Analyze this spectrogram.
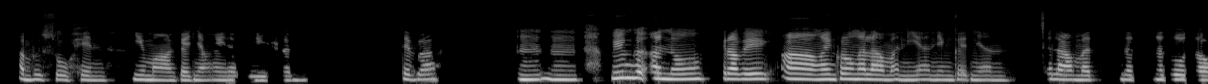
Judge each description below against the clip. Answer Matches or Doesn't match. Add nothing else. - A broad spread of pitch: Doesn't match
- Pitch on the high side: Matches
